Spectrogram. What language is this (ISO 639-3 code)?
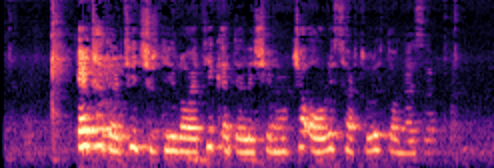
kat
